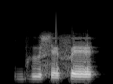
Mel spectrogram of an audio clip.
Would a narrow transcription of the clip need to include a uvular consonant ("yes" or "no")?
no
